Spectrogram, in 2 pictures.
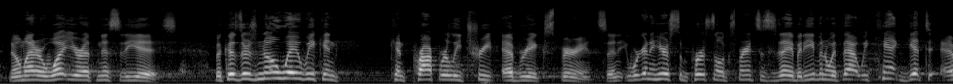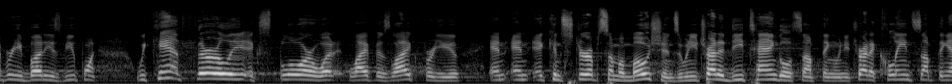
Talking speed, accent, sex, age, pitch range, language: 210 wpm, American, male, 30-49, 175-235 Hz, English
